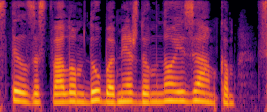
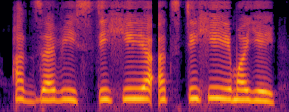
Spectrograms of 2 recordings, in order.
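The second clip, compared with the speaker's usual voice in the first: raised, drawn-out summoning; spoken incantation; 4 semitones higher, slower than usual. A narrator's reading. Woman summoning fire amid gunfire, spoken incantation. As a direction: intone the spell, slowing at the end. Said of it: "под автоматные очереди проговорила".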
